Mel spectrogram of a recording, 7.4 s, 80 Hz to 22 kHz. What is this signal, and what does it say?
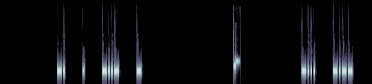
Morse code, heard as a keyed tone, about 39 wpm, spaced as for 18 wpm, 700 Hz. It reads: NEXT BY
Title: 4x Character Spacing - Top 300 Words - 40wpm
